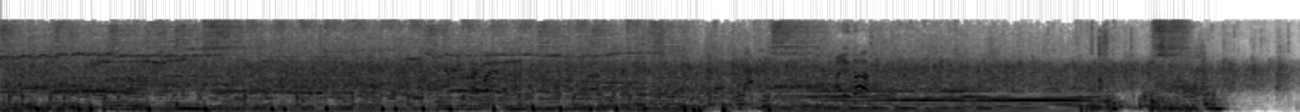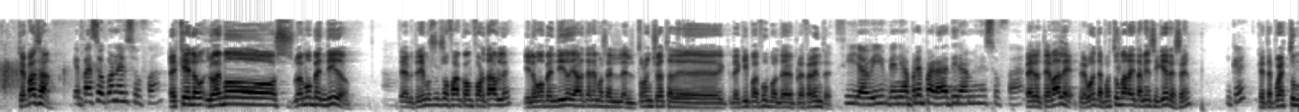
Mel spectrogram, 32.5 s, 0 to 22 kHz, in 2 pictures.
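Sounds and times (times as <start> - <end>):
band playing: 0.0 - 15.5
studio audience cheering: 0.0 - 16.4
studio audience applause: 0.0 - 17.2
speech: 16.6 - 32.4.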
